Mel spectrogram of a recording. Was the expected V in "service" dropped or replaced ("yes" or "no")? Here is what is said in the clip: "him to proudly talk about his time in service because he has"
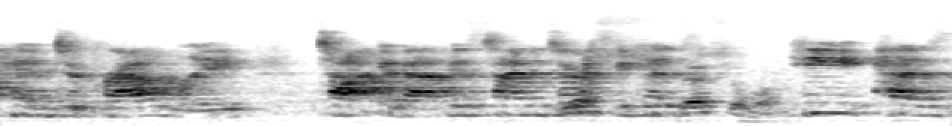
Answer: yes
